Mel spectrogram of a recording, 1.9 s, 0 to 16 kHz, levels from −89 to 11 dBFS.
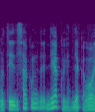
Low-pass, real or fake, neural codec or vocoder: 7.2 kHz; real; none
